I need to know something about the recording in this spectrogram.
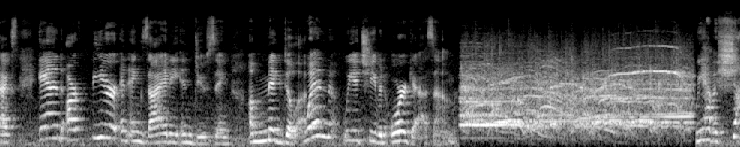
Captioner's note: cheering sounds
